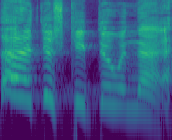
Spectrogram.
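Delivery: dumb-sounding voice, loud and high. Acting out God answering the people's question: dumb voice for God. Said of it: "I have to give him a dumb voice".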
